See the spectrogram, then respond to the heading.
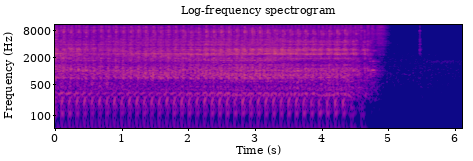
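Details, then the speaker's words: Royal Enfield Bullet 500 single after head gasket replacement, exhaust-pipe blow at the cylinder head fixed, baffle removed and carb needle raised: even, steady thump at a relaxed idle, no misses or rattles, then shut off cleanly; normal idle. "and that sounds good I'm happy with that"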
